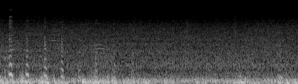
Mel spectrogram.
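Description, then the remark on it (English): Steady roar of ocean surf at Pacific Grove at sunset, mixed with gusty wind buffeting the microphone, a continuous low rumble that stays loud throughout, with no clear speech. “No, that's what the ocean sounds like.”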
